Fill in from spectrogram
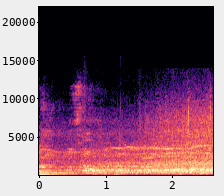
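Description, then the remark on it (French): A large stadium crowd roars and cheers in acclamation of President Emmanuel Macron, a steady, dense wash of noise that swells slightly and holds, loud and continuous, with a few individual voices briefly standing out near the start. “non, ah non, là, c'est maintenant, ce sont des acclamations.”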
